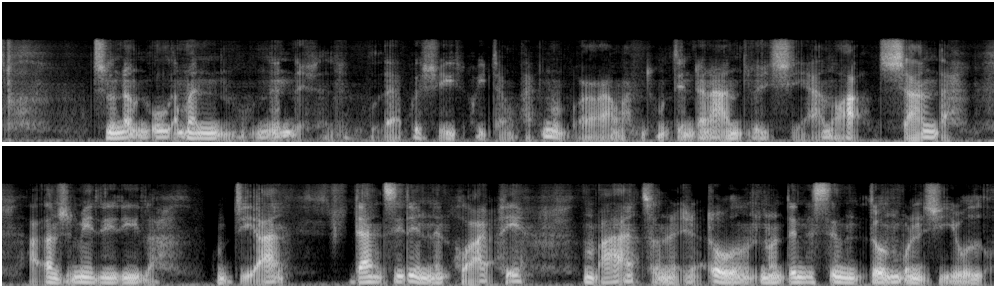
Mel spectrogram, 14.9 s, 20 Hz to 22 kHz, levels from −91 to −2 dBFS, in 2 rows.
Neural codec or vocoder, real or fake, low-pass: autoencoder, 22.05 kHz, a latent of 192 numbers a frame, VITS, trained on many speakers; fake; 7.2 kHz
